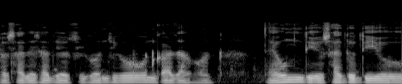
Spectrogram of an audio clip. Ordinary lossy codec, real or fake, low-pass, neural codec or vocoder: none; real; 7.2 kHz; none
